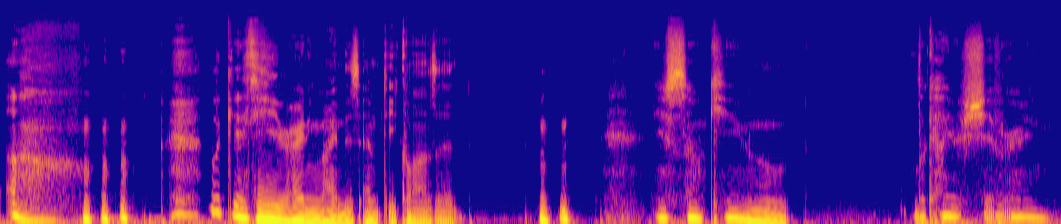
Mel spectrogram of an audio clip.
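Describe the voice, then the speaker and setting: A man voicing an obsessed, flirty, possessive male kidnapper in a hushed, halting ASMR roleplay. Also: mid-range voice, very animated, dry recording, studio quality, full character voice. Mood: teasing, tender. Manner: hushed, halting, breathy-soft delivery.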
